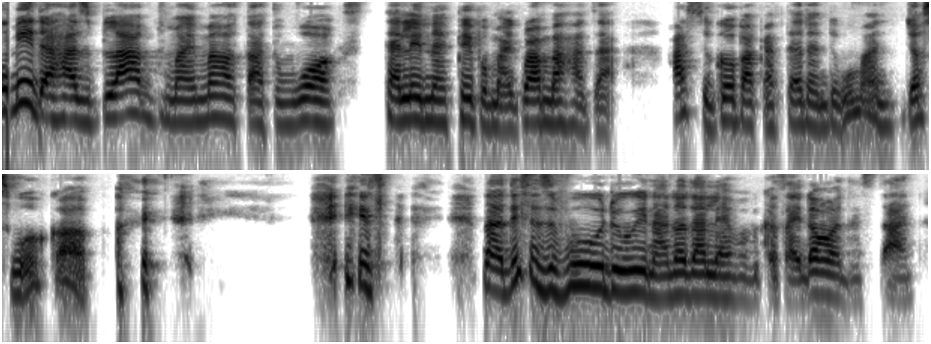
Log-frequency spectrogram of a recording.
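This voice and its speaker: A young woman vlogger, telling a family story in a casual, animated way, acting out the people she quotes. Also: lowish voice, normal speed, creaky, dry recording. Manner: animated retelling with quoted voices and laughs.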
